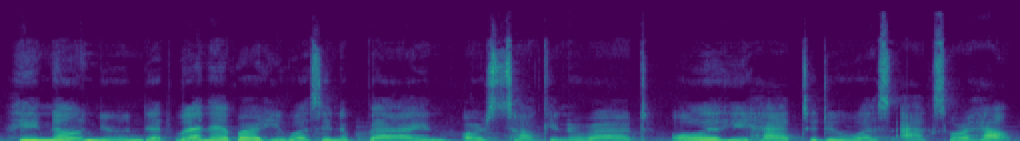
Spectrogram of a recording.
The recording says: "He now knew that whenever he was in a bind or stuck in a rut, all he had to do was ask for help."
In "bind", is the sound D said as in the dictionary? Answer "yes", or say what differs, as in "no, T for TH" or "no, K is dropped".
no, D is dropped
